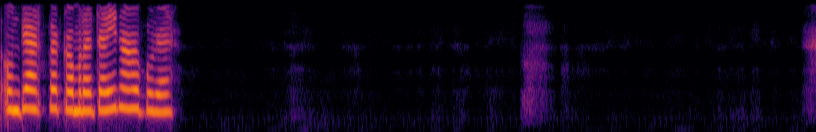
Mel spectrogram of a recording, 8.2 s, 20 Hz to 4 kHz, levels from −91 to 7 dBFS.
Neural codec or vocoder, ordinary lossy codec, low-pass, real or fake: autoencoder, 44.1 kHz, a latent of 192 numbers a frame, MeloTTS; none; 3.6 kHz; fake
